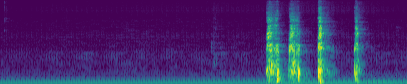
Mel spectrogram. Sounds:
Cough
